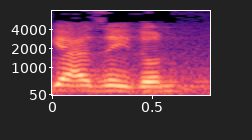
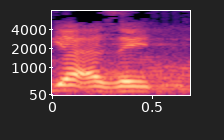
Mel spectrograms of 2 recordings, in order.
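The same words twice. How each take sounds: First: The last word ends with a short vowel. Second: The last word ends without a vowel. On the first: The speaker calls it wrong. "العرب ما تقول جاء زيد" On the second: The speaker calls it right. "وإنما يقولون جاء زيد"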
